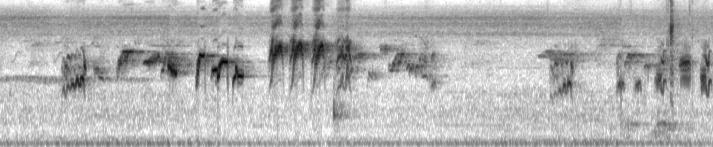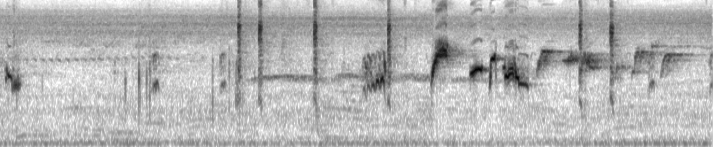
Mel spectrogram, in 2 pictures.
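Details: Red-whiskered bulbul song meant to rouse newly caught wild bulbuls: chattering, warbled phrases in several bursts, some loud and some quieter, over a continuous high hiss and a low hum.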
